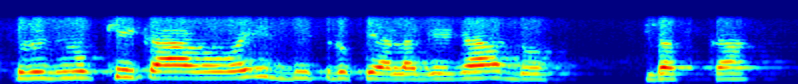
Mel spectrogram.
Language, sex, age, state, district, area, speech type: Hindi, female, 30-45, Bihar, Samastipur, rural, conversation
